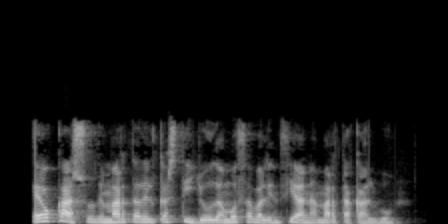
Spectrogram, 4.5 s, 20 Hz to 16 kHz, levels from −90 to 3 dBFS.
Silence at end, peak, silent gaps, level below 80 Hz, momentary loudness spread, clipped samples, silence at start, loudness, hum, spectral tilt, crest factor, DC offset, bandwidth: 0.55 s; 0 dBFS; none; -62 dBFS; 7 LU; under 0.1%; 0.3 s; -18 LUFS; none; -5 dB/octave; 18 dB; under 0.1%; 7.8 kHz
